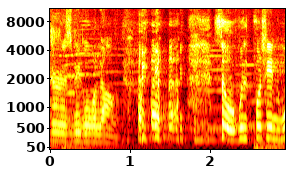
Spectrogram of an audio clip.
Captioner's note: both laugh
